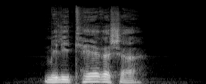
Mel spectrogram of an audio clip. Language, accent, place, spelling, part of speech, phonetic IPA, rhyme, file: German, Germany, Berlin, militärischer, adjective, [miliˈtɛːʁɪʃɐ], -ɛːʁɪʃɐ, De-militärischer.ogg
- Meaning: inflection of militärisch: 1. strong/mixed nominative masculine singular 2. strong genitive/dative feminine singular 3. strong genitive plural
